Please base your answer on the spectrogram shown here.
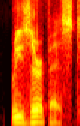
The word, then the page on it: reservist: American English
